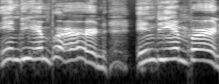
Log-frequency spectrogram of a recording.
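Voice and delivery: mock, shrill, very high, stretched-out, drawn-out screaming. Recalling being grabbed by police at a college tailgate, retelling screaming. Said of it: "I started screaming".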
